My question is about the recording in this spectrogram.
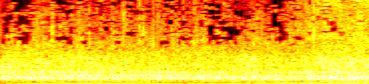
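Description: Low bass music notes that change in steps, starting suddenly, over a steady wash of arena crowd noise.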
